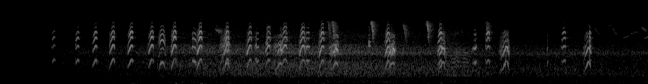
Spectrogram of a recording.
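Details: Black-necked stilt giving a rapid series of sharp, harmonic yapping notes. They come about twice per second, speeding up and overlapping in the middle, then thin out toward the end over a quiet background.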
